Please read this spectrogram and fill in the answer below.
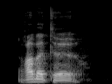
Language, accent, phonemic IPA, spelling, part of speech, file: French, France, /ʁa.ba.tœʁ/, rabatteur, noun, LL-Q150 (fra)-rabatteur.wav
- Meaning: beater (at a shoot)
